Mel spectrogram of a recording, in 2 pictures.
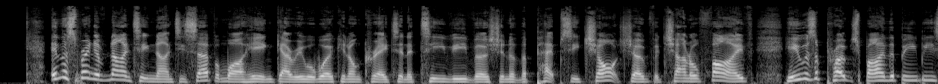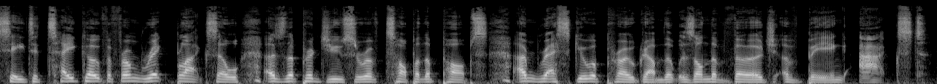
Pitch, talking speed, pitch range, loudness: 130 Hz, 180 wpm, 120-150 Hz, -19 LUFS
